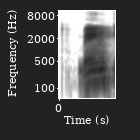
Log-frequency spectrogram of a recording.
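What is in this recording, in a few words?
"bengkil", Malay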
